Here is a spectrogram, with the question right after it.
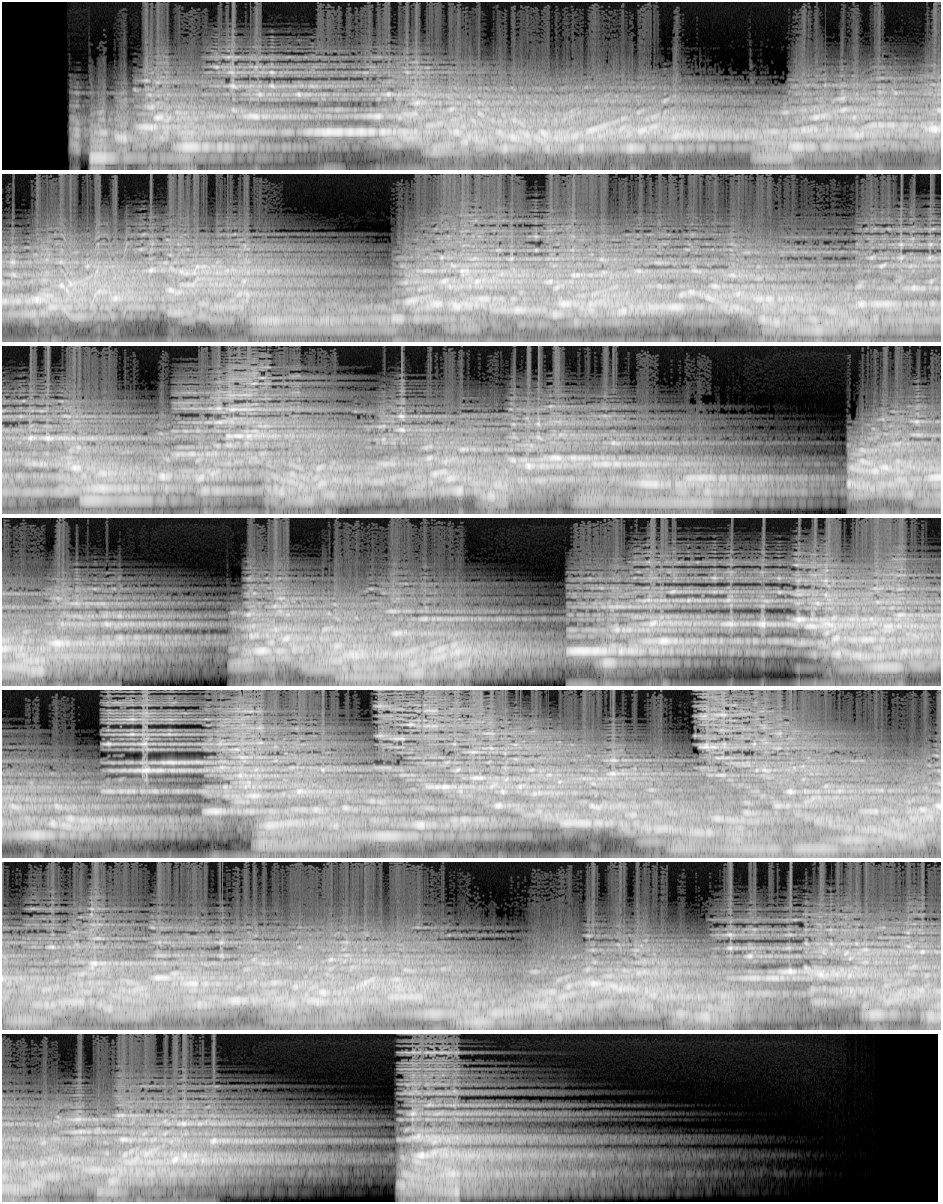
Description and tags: A lament from the suites for (future) cello unaccompanied, generated with a sense of regret in the soft synth Zebra.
